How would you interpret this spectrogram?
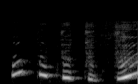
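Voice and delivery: high bursts of excitement; sing-song excited pou-pou. Real, not acted. Excited sound over the kit.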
